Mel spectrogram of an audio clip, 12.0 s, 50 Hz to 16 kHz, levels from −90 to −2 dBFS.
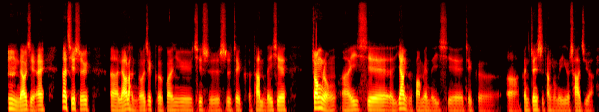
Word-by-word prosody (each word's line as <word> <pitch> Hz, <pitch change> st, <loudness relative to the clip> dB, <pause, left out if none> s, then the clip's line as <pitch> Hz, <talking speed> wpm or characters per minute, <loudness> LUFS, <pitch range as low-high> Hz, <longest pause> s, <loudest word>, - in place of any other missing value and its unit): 嗯， 120 Hz, -6 st, 0 dB
了 105 Hz, +2 st, +7 dB
解。 100 Hz, -, -3 dB
哎， 105 Hz, 0 st, +4 dB, 0.4 s
那 -, -, +8 dB
其 130 Hz, 0 st, +2 dB
实， 115 Hz, -1 st, -1 dB, 0.4 s
呃， 90 Hz, -, -1 dB
聊 95 Hz, +5 st, +6 dB
了 120 Hz, -, +4 dB
很 85 Hz, -3 st, -13 dB
多 95 Hz, +3 st, -4 dB
这 110 Hz, +1 st, -6 dB
个 90 Hz, -, -8 dB
关 95 Hz, +3 st, -4 dB
于 95 Hz, -1 st, -9 dB
其 100 Hz, -, -8 dB
实 90 Hz, 0 st, -10 dB
是 95 Hz, +3 st, -4 dB
这 -, -, -5 dB
个 -, -, -22 dB
他 105 Hz, +1 st, +2 dB
们 95 Hz, -2 st, -10 dB
的 95 Hz, -, -5 dB
一 -, -, -4 dB
些 105 Hz, 0 st, +1 dB, 0.5 s
妆 145 Hz, -1 st, +10 dB
容， 90 Hz, +4 st, +1 dB
呃， 90 Hz, +1 st, -4 dB
一 110 Hz, +1 st, -3 dB
些 100 Hz, -3 st, 0 dB
样 130 Hz, +5 st, +7 dB
子 80 Hz, -, -18 dB
方 90 Hz, +1 st, -3 dB
面 90 Hz, -1 st, -8 dB
的 85 Hz, 0 st, -15 dB
一 85 Hz, 0 st, -14 dB
些 85 Hz, 0 st, -11 dB
这 85 Hz, -, -13 dB
个， 75 Hz, -2 st, -19 dB, 0.2 s
呃， 80 Hz, -2 st, -9 dB
跟 95 Hz, +1 st, -7 dB
真 110 Hz, +4 st, 0 dB
实 90 Hz, -3 st, -6 dB
当 85 Hz, +1 st, -7 dB
中 85 Hz, 0 st, -17 dB
的 85 Hz, -, -12 dB
一 85 Hz, -, -11 dB
个 85 Hz, -, -9 dB
差 85 Hz, +1 st, -1 dB
距 80 Hz, 0 st, -13 dB
啊。 75 Hz, -, -18 dB
95 Hz, 260 characters per minute, -26 LUFS, 85-105 Hz, 0.5 s, 妆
